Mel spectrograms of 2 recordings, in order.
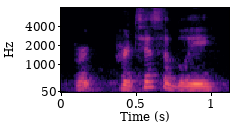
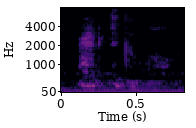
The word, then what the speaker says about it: practicable: as far as practicably participly among oh p participly. Oh my gosh. I got to look at this word everybody. I'm not saying it correctly. Practicable. Practicable. Yeah, I was wrong.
